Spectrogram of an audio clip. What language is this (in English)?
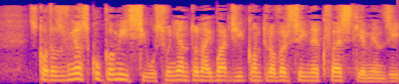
Polish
